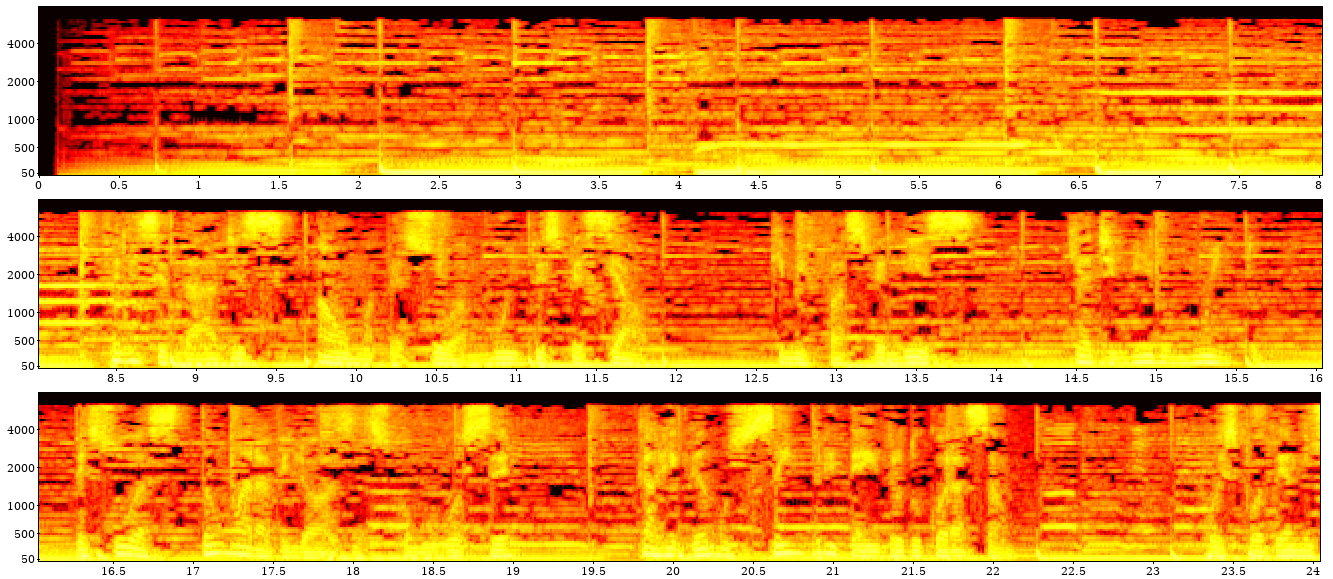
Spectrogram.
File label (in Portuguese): ANIV. ROMANTICO M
